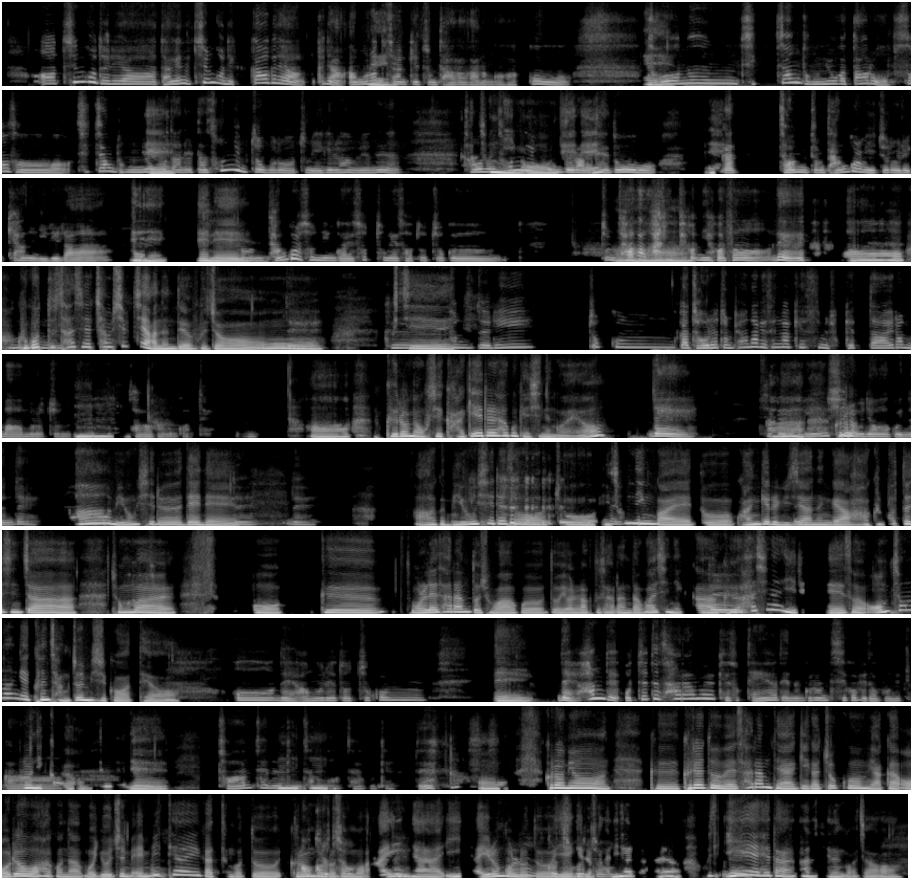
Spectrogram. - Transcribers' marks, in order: other background noise; distorted speech; laughing while speaking: "다가가는 편이어서 네"; laugh; laughing while speaking: "네"; laugh
- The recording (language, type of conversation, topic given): Korean, podcast, 건강한 인간관계를 오래 유지하려면 무엇이 가장 중요할까요?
